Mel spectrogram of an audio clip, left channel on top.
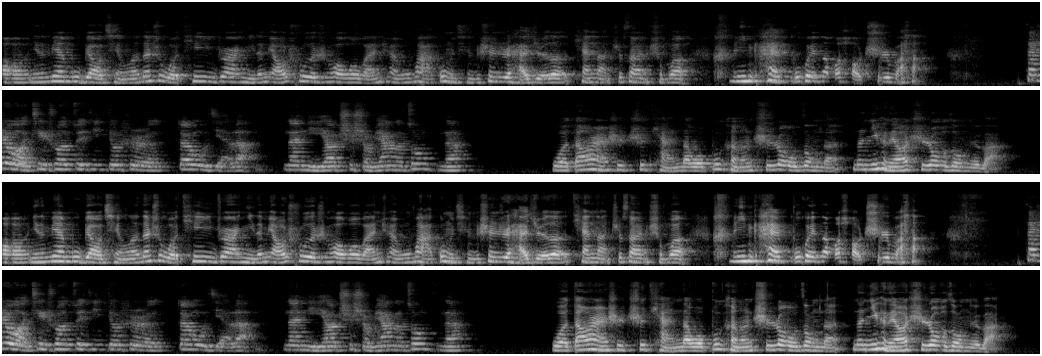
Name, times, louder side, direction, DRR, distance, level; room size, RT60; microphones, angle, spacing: voice 1, 0.0-9.7 15.9-20.4, right 4 dB, 70° right, 0.6 m, -22 dB
voice 2, 10.2-15.0, right 1 dB, 20° right, 5.6 m, -28 dB
16.5 x 8.2 x 3.2 m
head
